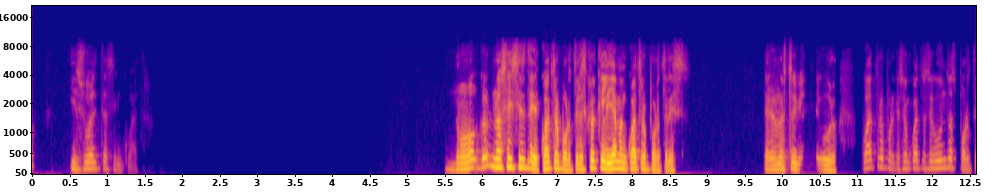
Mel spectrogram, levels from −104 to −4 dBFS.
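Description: There are no technical faults to describe in this speech clip.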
